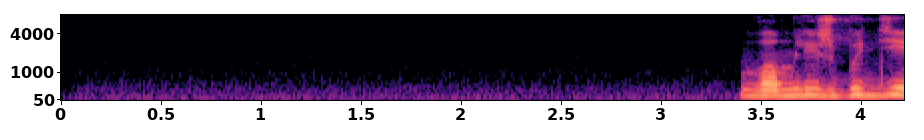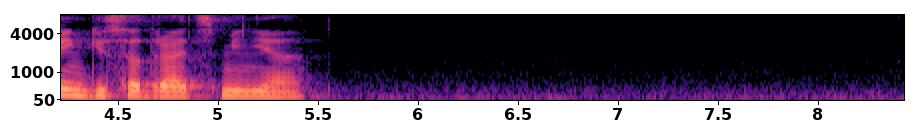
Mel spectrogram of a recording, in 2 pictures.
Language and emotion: Russian, angry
